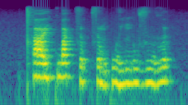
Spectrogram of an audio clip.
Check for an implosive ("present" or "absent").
absent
